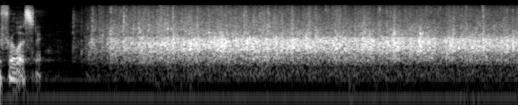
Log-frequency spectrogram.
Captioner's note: audience clapping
